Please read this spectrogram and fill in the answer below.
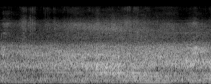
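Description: Road traffic on a city street: a steady rush of passing-car noise with a low engine hum.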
